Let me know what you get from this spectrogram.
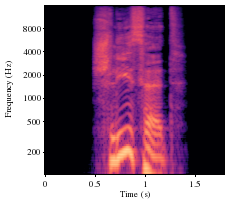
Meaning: second-person plural subjunctive I of schließen
- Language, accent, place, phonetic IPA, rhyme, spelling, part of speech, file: German, Germany, Berlin, [ˈʃliːsət], -iːsət, schließet, verb, De-schließet.ogg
